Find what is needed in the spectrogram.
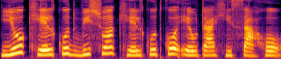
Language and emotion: Nepali, neutral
